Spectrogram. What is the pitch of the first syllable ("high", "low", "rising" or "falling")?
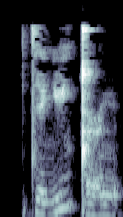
low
